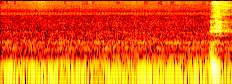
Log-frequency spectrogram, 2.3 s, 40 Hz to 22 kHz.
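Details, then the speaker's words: Nissan 370Z Nismo, long crank and low power, no check engine light, fuel pump cycling only about one second with no gauge pressure: low lumpy idle that dips and stumbles; suspected weak pump fuel starvation. "So it's running, but you can tell it's not running great."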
